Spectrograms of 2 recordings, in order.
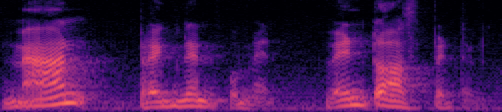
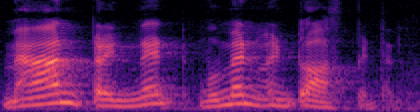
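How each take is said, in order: First: There is a pause after the word 'man'. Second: There is a pause after the word 'pregnant'. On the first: A man and a pregnant woman went to hospital. "ఆ gap ఇవ్వడాన్ని man తర్వాత ఇవ్వ ఇస్తే ఒక meaning వచ్చింది" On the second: The man is pregnant and the woman went to hospital. "మీరు ఈ కామాను తీసి pregnant తర్వాత పెట్టండి"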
